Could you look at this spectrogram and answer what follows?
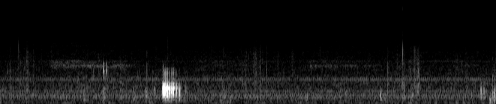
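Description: Short gurgles and one louder rumble from the stomach, which are active bowel sounds in a person with irritable bowel syndrome.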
